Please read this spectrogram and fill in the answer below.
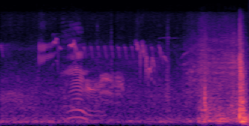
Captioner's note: groans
